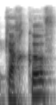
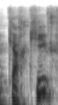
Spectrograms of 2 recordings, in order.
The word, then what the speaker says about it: Kharkiv: Avant, on disait Kharkov parce qu'on avait l'habitude de prendre la prononciation des Russes. Mais en ukrainien, on dit bien Kharkiv et avant, on disait Kiev.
